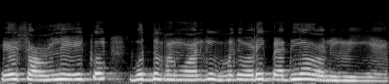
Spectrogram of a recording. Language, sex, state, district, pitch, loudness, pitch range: Hindi, male, Bihar, Gaya, 225 Hz, -11 LUFS, 205-235 Hz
